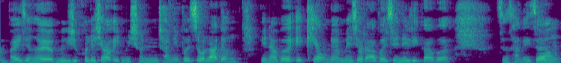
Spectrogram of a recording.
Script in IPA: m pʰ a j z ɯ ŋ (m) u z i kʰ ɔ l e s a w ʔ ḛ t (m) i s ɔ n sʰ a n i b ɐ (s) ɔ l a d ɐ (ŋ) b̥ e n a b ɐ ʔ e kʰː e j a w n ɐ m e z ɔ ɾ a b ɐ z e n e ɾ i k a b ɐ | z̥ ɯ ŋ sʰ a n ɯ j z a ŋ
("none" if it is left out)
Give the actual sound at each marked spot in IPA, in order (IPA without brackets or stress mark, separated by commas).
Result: m, m, z, ŋ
